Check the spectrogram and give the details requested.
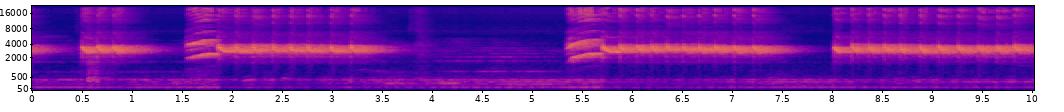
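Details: Full 'tembakan' song of a sooty-headed bulbul kept as a model for training other birds: four bursts, each a quick upswept note followed by a fast buzzy trill, with quiet gaps between.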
